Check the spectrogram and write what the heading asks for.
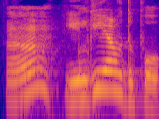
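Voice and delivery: normal talking voice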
